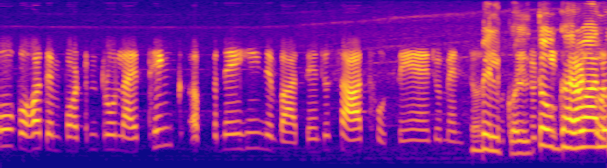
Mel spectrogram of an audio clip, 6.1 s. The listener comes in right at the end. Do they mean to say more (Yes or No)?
Yes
